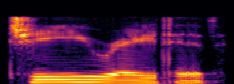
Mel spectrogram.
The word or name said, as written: G-rated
